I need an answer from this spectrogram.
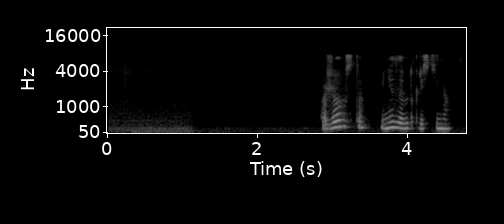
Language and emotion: Russian, neutral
